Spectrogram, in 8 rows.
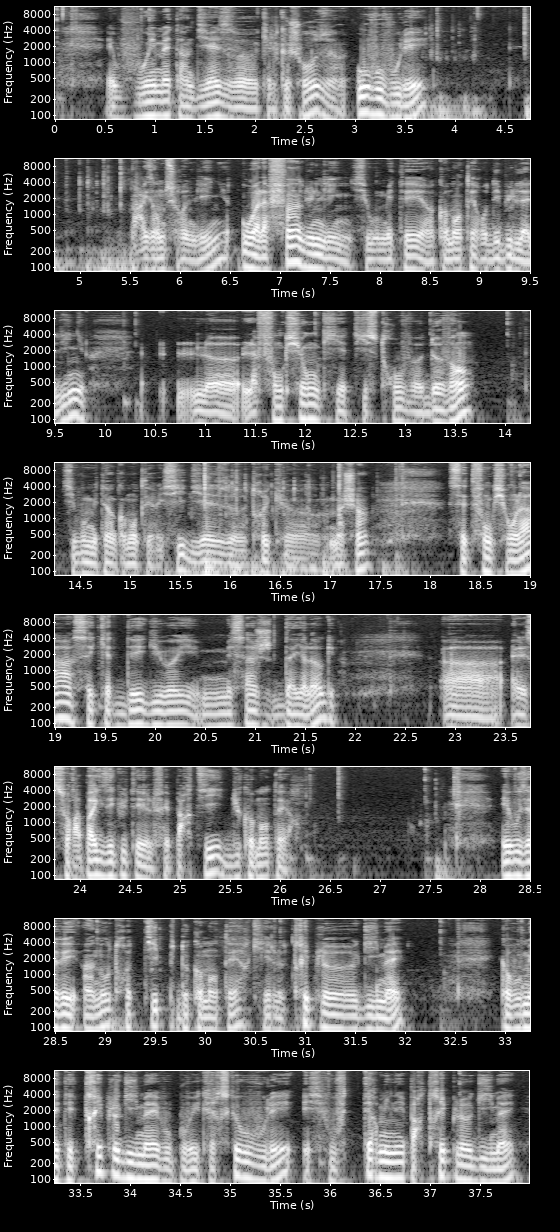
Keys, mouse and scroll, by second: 0.8 click, 10.2-12.0 drag, 13.2 click, 18.7 click, 19.4-23.8 drag, 24.1 click, 26.2-27.4 drag, 28.3 click, 30.7-32.3 drag, 33.1 click, 35.9-37.2 drag.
